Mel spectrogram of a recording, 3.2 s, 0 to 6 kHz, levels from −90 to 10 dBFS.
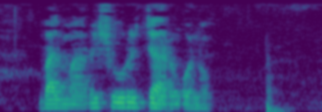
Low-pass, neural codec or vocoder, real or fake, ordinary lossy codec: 5.4 kHz; none; real; MP3, 32 kbps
